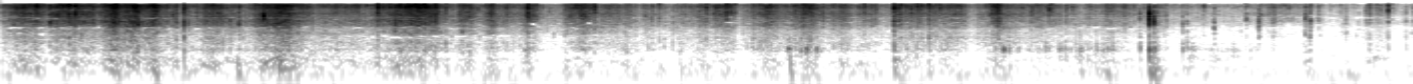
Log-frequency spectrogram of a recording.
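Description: Dry beech leaves rustling and crackling as a hand pushes through the leaf litter, louder at first and then softer, with one sharper click near the end.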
